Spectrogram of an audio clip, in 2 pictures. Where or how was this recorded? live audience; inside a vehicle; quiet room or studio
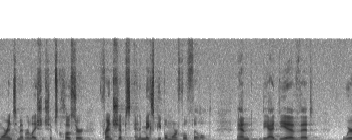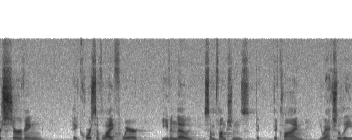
live audience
